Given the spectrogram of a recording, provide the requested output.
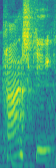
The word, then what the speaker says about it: pączki: a tradition to give up something and as ponki that's the way it's actually pronounced I had to double check it on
